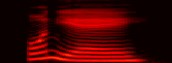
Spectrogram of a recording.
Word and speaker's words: Fournier: That's not how you say it. How do you say that? I'm terrible at French. – Fournier. Yeah, Pierre Ifils, father and sons.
